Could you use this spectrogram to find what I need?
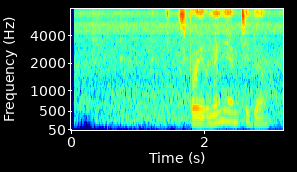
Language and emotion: Russian, neutral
